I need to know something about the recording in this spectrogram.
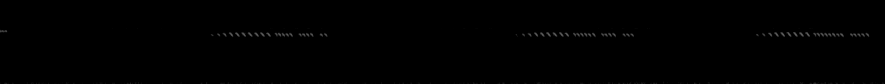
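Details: Crickets of autumn, bell crickets among them, recorded in Narita, Chiba, Japan, with a TASCAM Portacapture X8; three bright, rapidly pulsed high trills spaced about three seconds apart, fainter ticking notes between, quiet low background hum.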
